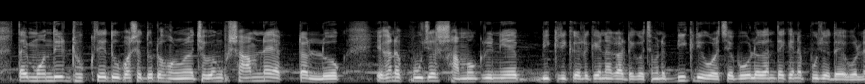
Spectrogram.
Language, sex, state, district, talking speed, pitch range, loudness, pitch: Bengali, male, West Bengal, Purulia, 210 wpm, 140-160 Hz, -15 LUFS, 150 Hz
